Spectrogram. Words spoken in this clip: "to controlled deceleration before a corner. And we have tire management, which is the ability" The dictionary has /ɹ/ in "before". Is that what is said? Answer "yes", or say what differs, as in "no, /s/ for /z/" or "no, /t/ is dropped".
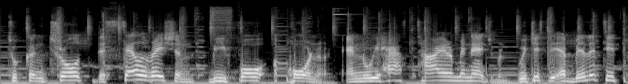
yes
